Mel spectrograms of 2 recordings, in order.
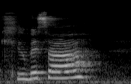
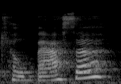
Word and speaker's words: kielbasa: this we used now here in Canada we call it kubasa I think that a lot of the United States pronounces at kielbasa but it is garlic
